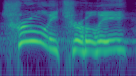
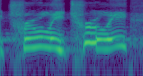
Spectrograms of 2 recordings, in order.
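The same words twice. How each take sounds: First: "Truly" leapt up high and hit hard, then "truly" settles back down; a weighty, insistent "Truly, truly"; emphatic truly. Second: Said in the usual way. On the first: Shown as a demonstration. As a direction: lean hard on the first "Truly," then ease off on "truly". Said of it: "not just truly, but". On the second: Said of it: "not just truly".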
